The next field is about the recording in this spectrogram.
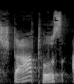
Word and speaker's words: Status: Also richtig, was Noah gesagt hat, ist ja genau richtig, dass sowohl im Singular als auch im Plural heißt das Status. Aber, jetzt steht hier im Duden noch drin, ein Unterschied besteht lediglich in der Aussprache. Im Plural, genau, im Plural wird das U lang ausgesprochen.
